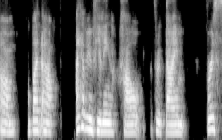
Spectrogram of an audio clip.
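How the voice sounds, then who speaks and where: A woman with a non-native accent, at a very slow pace, with fairly even intonation and very even loudness. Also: medium pitch for a woman. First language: not English. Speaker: meditation student. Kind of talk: group sharing. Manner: halting.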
